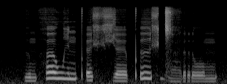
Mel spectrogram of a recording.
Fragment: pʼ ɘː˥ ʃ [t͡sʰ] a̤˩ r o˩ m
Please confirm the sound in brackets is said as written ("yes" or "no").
no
